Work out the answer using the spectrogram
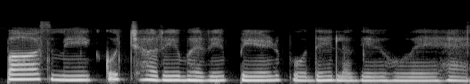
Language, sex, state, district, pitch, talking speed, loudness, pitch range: Hindi, female, Uttar Pradesh, Saharanpur, 190 Hz, 130 wpm, -15 LUFS, 180-205 Hz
